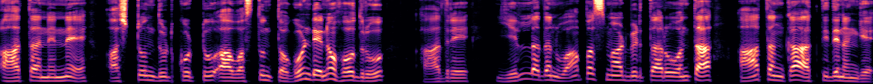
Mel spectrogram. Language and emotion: Kannada, fearful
